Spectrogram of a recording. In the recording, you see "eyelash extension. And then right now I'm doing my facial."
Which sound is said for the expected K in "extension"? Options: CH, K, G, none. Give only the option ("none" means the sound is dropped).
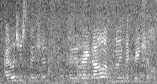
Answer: none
